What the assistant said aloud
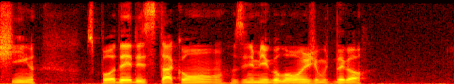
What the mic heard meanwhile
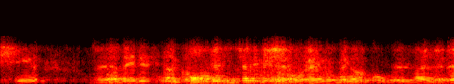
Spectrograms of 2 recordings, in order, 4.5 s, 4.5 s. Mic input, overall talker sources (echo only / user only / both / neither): both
